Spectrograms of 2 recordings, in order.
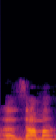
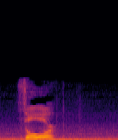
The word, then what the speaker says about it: Zoar: cities outside of Sodom: Gomorrah, Adma, Zeboim, and Zama. Or I don't want to pronounce it wrong. Zoar.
